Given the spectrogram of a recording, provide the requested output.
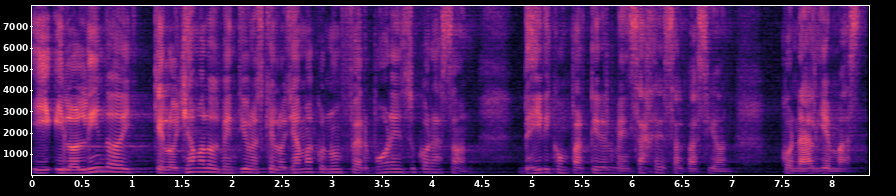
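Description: Speaking with a sharp tone at medium pitch and a moderate pace, a pastor hosts a missions guest in a big indoor church. He animatedly interviews and preaches, urging the congregation on and questioning them, while the hall's long reverb echoes around him.

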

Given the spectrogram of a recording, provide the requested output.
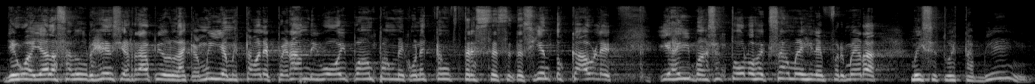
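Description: A man's voice: very high-pitched, flat delivery, fast talker, a bit bright. A man preaching a sermon, speaking directly and with animation to his congregation. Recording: roomy hall with faint music.

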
